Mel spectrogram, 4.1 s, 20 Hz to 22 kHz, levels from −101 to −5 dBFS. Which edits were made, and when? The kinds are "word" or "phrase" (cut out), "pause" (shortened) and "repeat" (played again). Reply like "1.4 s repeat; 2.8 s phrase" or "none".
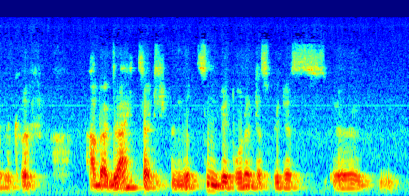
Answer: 2.3 s word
